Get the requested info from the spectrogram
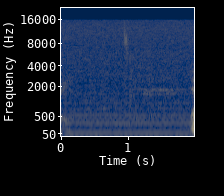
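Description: Steady low electrical mains hum from a microphone and sound system, heard faintly in a pause between spoken sentences.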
